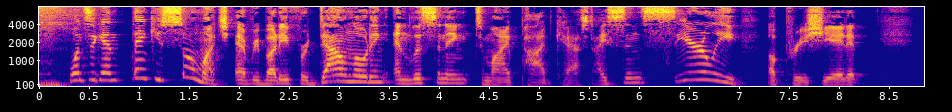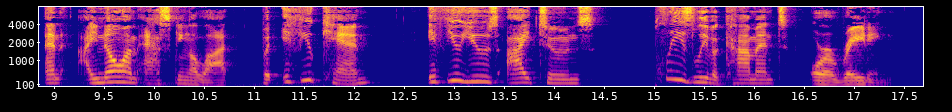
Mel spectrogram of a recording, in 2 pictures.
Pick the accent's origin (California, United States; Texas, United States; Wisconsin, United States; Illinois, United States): Wisconsin, United States; Well, I grew up in Wisconsin. And in Wisconsin, in the United States, in the wintertime, oh my goodness, we get so much snow.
